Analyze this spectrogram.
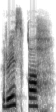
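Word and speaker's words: رزقا: Yes, so this inverted dhamma would turn into a sukoon. So this would be rizqah.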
